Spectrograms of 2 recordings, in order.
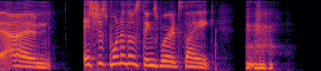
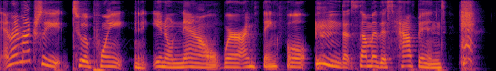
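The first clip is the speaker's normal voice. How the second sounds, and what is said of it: Voice cracking, pitch breaking. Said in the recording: “my voice is changing. Apparently I hit puberty.”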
